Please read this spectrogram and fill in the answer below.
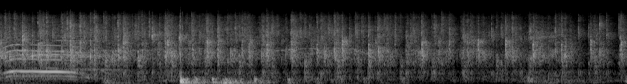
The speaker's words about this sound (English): So if you want to give them a nice round of applause.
